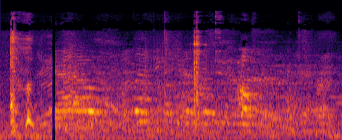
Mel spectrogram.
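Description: Young children's voices and indistinct speech, with a few short high exclamations.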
